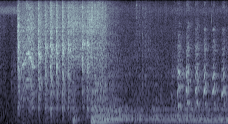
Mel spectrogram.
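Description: A Barraptor car engine fires up for the first time: a rapid cranking chatter, then a loud catch and rev that settles into a rumbling idle close by.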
